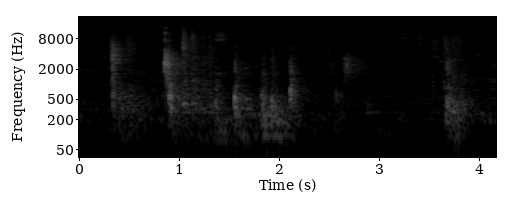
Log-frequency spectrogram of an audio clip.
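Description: A run of sharp clacks and knocks from the pool table and its play, about six in all, the loudest about a second in.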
